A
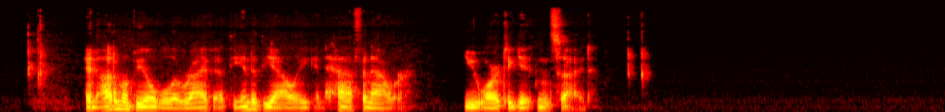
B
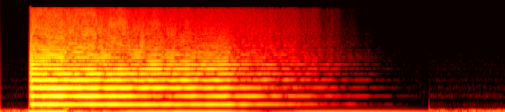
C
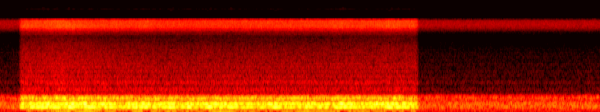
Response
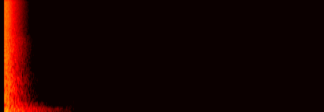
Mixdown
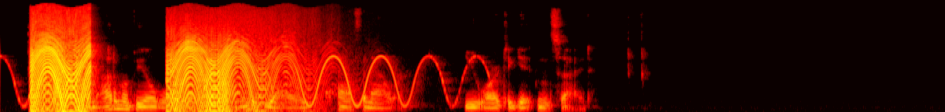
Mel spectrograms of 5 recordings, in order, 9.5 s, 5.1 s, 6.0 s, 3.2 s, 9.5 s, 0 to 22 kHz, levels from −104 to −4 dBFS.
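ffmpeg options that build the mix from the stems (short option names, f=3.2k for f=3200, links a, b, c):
-filter_complex "[0:a]equalizer=f=1.5k:w=0.36:g=-12.5,volume=-8.5dB[a];[1:a]bass=f=250:g=-4,treble=f=4k:g=1,dynaudnorm=f=160:g=13:m=8dB,aeval=exprs='val(0)*sin(2*PI*1500*n/s+1500*0.85/2.1*sin(2*PI*2.1*n/s))':c=same,volume=-5.5dB,asplit=3[b][c][d];[b]atrim=end=0.91,asetpts=PTS-STARTPTS,afade=t=out:st=0.906:d=0.004:c=hsin[e];[c]atrim=start=0.91:end=1.66,asetpts=PTS-STARTPTS,volume=0[f];[d]atrim=start=1.66,asetpts=PTS-STARTPTS,afade=t=in:d=0.004:c=hsin[g];[e][f][g]concat=n=3:v=0:a=1,asplit=2[h][i];[i]volume=-18.5dB[j];[3:a]atrim=start_sample=2205[k];[j][k]afir=irnorm=-1:irlink=0[l];[a][h][l]amix=inputs=3:normalize=0"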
